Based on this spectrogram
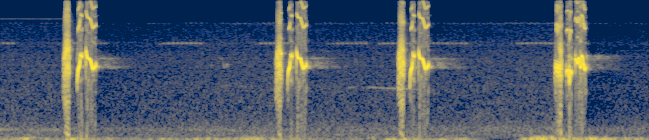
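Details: Sooty-headed bulbul singing lustily, meant to make other bulbuls answer; four bubbly phrases of two or three rapid chirping notes at irregular intervals, over a soft low rumble.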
